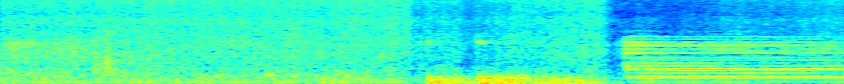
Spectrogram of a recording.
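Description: Hiss and crowd noise of a live audience tape in a large hall, with a few low thumps about two seconds in. About three seconds in, a keyboard chord is struck and held steady.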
